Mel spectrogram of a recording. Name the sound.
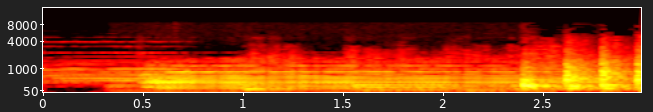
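knocking on a door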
